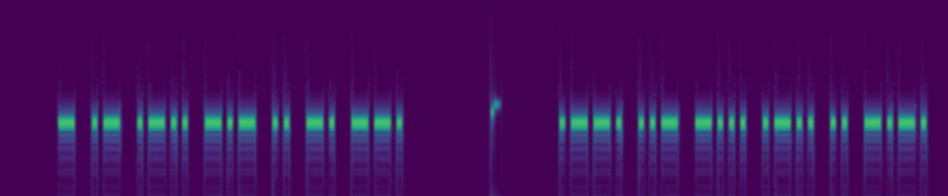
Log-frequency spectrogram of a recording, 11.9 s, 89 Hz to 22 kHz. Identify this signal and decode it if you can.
Morse code, heard as a keyed tone, about 17 wpm, 700 Hz. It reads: TALKING PUBLIC
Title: Sets of 2 Words - New Word Drill - 17wpm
